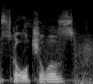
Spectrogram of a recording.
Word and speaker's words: Skulltula: It is spelt Skulltula, but it is a play on the word skull in tarantula, which most people pronounce with a CH sound, as in chula, like, tarantula, but you could also pronounce it tarantula.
